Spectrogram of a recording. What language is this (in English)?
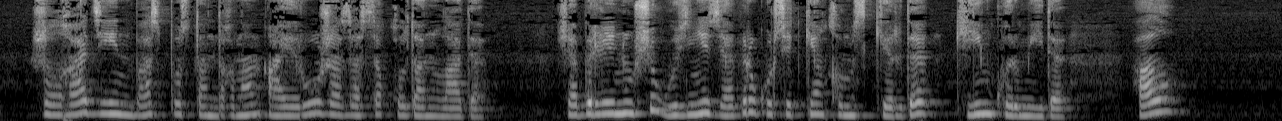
Kazakh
